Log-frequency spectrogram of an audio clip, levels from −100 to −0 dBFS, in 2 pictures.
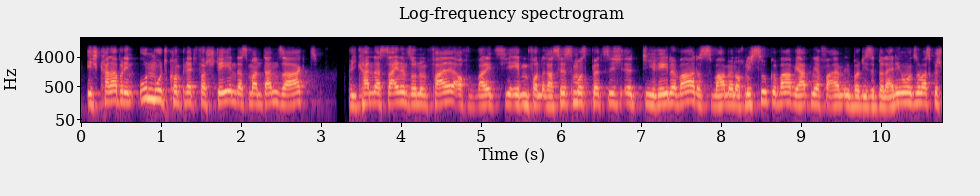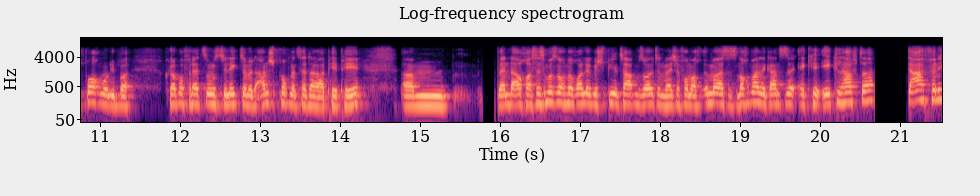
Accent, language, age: German, German, 20-39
